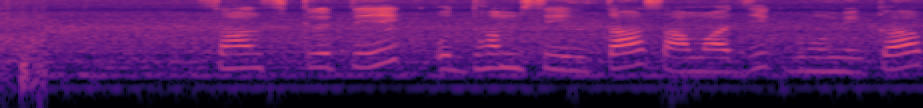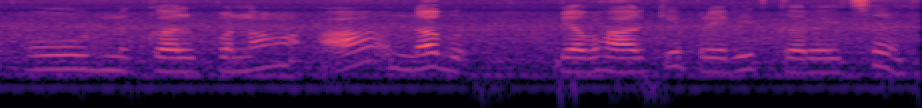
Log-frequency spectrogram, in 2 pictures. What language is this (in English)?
Maithili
